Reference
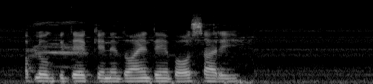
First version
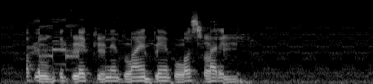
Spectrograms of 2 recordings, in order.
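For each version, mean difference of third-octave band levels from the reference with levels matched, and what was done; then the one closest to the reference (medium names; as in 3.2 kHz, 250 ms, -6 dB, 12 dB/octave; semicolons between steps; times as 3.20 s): 4.5 dB: vibrato with a chosen wave square 3.8 Hz, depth 250 cents; trim +1 dB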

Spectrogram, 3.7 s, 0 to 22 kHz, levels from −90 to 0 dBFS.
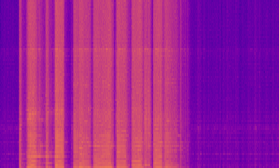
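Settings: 13.0 dB: formants flattened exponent 0.1; trim -2 dB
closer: first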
